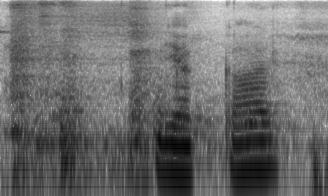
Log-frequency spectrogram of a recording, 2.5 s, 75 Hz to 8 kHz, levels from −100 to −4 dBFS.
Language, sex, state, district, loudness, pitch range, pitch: Hindi, male, Bihar, Patna, -18 LUFS, 125-135 Hz, 130 Hz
